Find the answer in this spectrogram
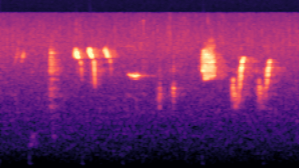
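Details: A Brown dipper (Cinclus pallasii) in Japan in late November sings repeatedly to claim territory: a quick, varied run of high, scratchy chirps and bright whistled notes, several phrases within three seconds, over quiet background.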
